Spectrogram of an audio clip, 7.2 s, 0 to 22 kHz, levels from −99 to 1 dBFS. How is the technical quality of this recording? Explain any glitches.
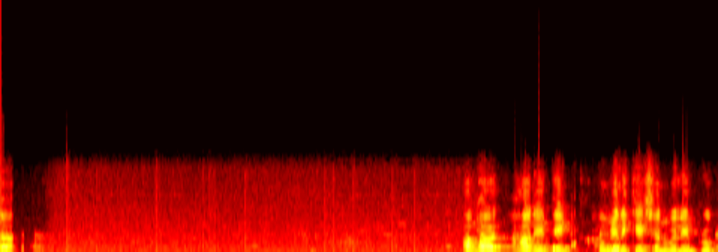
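The recording has two call faults, speech suppressed in double talk and echo leak, over a narrowed band with nothing above 8 kHz, consistent with an Opus call path.

Speech suppressed in double talk, 0.13–0.28 s and 4.87 s to the end: the speech drops by up to about 40 dB, likely because an echo canceller muted the talker during overlapping speech.

Echo leak, 0.2–0.44 s, 0.76–2.07 s, 2.5–2.57 s, 2.99–4.1 s and 4.34–4.54 s: a faint copy of the speech trails 209 ms behind, about 25–40 dB down, likely residual loudspeaker echo the canceller missed.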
